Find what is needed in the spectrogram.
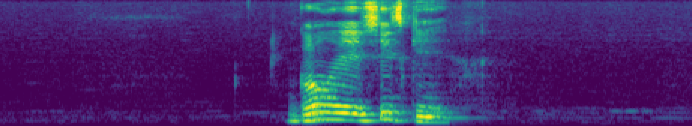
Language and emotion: Russian, positive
